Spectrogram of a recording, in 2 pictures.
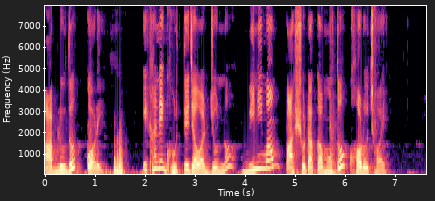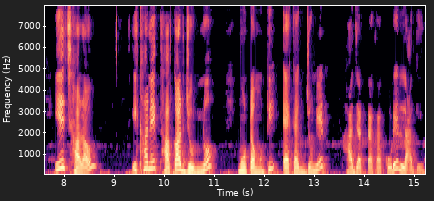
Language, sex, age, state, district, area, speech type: Bengali, female, 60+, West Bengal, Paschim Bardhaman, rural, spontaneous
